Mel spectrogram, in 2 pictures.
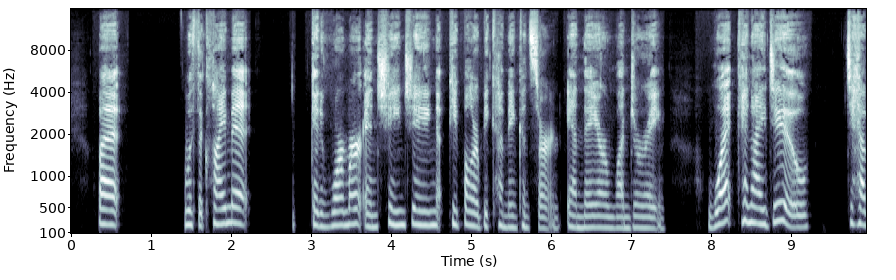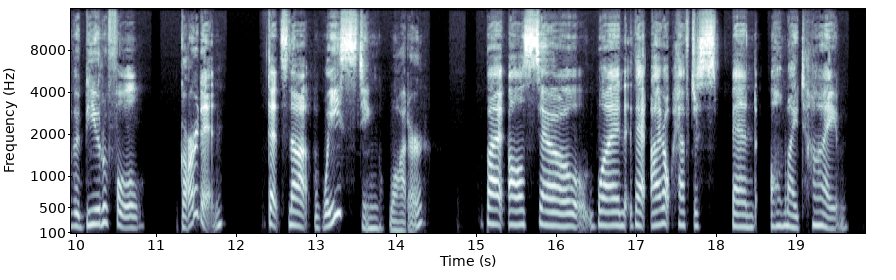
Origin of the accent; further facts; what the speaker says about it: California, United States; I come from Southern California, which is no stranger to droughts now and then. I moved to the desert where we do have drought now and then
